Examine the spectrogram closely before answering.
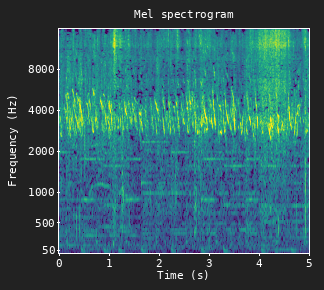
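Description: A brood of ayam kampung chicks peeping continuously, many high-pitched chirps overlapping.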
